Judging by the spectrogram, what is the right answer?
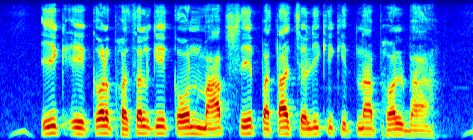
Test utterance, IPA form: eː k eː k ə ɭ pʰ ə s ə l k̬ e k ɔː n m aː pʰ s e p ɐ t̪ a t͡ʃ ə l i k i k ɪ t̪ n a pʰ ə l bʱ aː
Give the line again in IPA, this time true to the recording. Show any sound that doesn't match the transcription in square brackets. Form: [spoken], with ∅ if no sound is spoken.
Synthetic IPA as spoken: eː k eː k ə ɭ pʰ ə s ə l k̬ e k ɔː n m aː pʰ s e p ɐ t̪ a t͡ʃ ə l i k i k ɪ t̪ n a pʰ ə l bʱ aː

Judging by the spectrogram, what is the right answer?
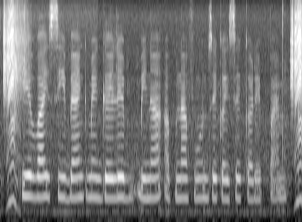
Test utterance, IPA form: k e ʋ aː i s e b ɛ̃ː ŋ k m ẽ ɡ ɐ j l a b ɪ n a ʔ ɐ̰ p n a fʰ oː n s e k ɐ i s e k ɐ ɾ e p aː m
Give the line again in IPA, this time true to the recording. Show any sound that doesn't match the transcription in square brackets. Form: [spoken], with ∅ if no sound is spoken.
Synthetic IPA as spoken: k e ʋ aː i s [i] b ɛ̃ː ŋ k m ẽ ɡ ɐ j l [e] b ɪ n a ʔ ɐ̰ p n a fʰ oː n s e k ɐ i s e k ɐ ɾ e p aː m

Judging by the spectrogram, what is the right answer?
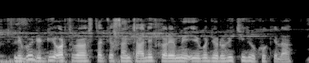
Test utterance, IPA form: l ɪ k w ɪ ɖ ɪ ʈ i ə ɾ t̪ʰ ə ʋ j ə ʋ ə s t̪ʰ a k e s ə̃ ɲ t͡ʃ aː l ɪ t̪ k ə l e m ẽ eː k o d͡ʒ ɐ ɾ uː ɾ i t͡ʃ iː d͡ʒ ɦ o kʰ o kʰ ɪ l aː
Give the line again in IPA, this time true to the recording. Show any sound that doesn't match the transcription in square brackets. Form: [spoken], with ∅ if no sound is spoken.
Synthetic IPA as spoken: l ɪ k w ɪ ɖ ɪ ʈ i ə ɾ t̪ʰ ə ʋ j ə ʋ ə s t̪ʰ a k e s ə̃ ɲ t͡ʃ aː l ɪ t̪ k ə [ɾ] e m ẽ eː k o d͡ʒ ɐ ɾ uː ɾ i t͡ʃ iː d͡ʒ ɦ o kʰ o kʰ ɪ l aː

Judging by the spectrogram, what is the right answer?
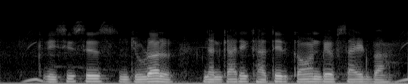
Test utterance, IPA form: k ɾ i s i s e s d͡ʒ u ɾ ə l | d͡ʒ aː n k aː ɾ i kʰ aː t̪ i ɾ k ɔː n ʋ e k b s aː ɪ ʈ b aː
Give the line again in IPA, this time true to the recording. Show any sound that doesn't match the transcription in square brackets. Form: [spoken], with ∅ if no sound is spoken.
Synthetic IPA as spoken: k ɾ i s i s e s d͡ʒ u [ɽ] ə l | d͡ʒ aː n k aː ɾ i kʰ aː t̪ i ɾ k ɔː n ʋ e [∅] b s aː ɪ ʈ b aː

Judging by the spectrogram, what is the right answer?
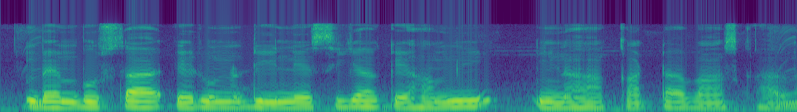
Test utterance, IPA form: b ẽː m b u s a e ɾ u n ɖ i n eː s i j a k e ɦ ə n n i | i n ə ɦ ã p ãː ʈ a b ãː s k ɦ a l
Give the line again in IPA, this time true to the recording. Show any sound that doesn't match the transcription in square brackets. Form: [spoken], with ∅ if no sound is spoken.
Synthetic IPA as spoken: b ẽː m b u s a e ɾ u n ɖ i n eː s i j a k e ɦ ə [m] n i | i n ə ɦ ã [k] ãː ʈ a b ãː s k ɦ a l

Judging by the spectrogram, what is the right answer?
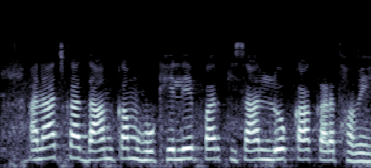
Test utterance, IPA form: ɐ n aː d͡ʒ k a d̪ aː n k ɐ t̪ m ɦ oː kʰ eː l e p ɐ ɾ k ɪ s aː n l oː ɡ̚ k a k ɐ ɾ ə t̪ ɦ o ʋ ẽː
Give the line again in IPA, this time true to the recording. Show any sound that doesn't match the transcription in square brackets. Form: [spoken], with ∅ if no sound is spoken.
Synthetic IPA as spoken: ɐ n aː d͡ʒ k a d̪ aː [m] k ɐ [∅] m ɦ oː kʰ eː l e p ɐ ɾ k ɪ s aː n l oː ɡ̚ k a k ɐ ɾ ə t̪ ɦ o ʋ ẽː

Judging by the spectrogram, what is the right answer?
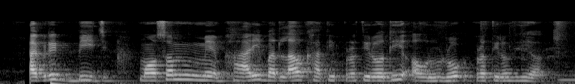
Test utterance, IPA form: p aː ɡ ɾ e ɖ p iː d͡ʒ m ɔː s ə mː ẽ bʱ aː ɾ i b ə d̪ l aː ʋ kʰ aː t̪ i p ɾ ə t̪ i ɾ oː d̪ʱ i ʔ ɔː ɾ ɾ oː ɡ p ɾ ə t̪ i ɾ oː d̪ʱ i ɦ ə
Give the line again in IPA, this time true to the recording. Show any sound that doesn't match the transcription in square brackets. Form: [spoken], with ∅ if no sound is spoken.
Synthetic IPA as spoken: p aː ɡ ɾ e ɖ [b] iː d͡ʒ m ɔː s ə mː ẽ bʱ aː ɾ i b ə d̪ l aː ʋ kʰ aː t̪ i p ɾ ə t̪ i ɾ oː d̪ʱ i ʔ ɔː ɾ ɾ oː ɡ p ɾ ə t̪ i ɾ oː d̪ʱ i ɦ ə

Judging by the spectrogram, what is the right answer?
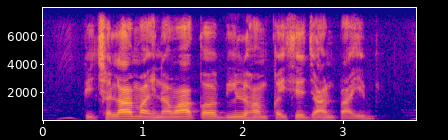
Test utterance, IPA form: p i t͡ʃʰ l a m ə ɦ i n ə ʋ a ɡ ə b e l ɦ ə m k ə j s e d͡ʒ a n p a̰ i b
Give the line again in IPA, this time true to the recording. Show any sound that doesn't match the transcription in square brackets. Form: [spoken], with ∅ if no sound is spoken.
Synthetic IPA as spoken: p i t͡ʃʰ l a m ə ɦ i n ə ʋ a [k] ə b [i] l ɦ ə m k ə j s e d͡ʒ a n p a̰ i b

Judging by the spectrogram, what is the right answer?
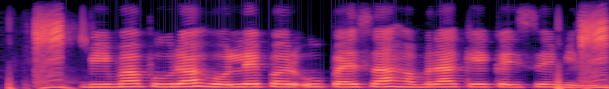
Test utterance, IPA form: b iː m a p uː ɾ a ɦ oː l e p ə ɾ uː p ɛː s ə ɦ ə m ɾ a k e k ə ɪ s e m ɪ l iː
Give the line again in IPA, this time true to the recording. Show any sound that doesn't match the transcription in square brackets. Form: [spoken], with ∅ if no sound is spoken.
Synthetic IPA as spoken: b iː m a p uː ɾ a ɦ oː l e p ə ɾ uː p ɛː s [a] ɦ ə m ɾ a k e k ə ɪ s e m ɪ l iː

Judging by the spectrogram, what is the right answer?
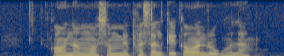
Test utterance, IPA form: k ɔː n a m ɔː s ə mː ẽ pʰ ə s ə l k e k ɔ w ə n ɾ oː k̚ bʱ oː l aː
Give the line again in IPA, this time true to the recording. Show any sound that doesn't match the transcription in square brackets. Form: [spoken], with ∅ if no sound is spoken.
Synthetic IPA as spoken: k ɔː n a m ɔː s ə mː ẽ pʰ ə s ə l k e k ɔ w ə n ɾ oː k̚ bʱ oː l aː

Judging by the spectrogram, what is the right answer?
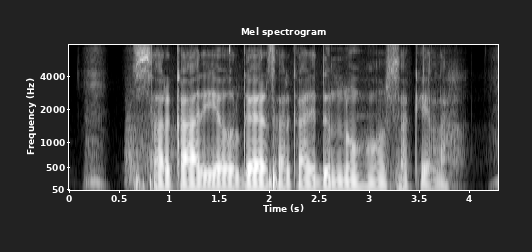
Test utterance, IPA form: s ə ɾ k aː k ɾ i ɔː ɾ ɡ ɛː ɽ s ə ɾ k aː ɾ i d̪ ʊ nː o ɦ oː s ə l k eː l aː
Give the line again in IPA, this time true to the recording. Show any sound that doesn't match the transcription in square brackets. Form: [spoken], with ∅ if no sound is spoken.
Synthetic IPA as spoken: s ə ɾ k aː [∅] ɾ i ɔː ɾ ɡ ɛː [ɾ] s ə ɾ k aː ɾ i d̪ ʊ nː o ɦ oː s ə [∅] k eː l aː

